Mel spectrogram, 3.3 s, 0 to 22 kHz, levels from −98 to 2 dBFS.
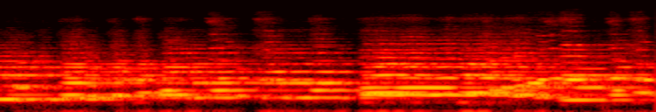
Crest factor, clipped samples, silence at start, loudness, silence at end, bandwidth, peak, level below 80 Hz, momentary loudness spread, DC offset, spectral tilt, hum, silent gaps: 14 dB; under 0.1%; 0 s; -35 LUFS; 0 s; 13.5 kHz; -22 dBFS; -68 dBFS; 5 LU; under 0.1%; -1.5 dB/octave; none; none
